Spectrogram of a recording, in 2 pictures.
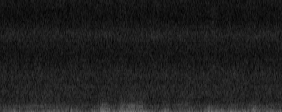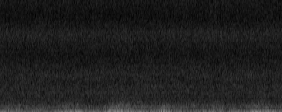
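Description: Rolling thunder: a long low rumble that swells about a second in and rolls on in several surges.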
